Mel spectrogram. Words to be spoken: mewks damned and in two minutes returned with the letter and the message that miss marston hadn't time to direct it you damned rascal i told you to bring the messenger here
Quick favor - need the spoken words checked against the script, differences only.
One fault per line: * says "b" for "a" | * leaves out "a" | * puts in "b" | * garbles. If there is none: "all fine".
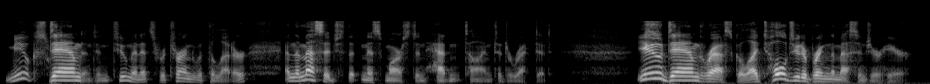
all fine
